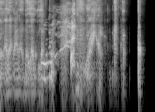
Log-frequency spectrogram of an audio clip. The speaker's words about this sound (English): Oh, it seems that you're coughing.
